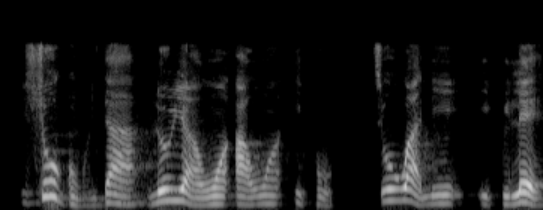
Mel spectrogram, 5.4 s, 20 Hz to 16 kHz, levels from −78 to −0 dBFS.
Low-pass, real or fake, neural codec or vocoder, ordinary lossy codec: 7.2 kHz; real; none; Opus, 64 kbps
